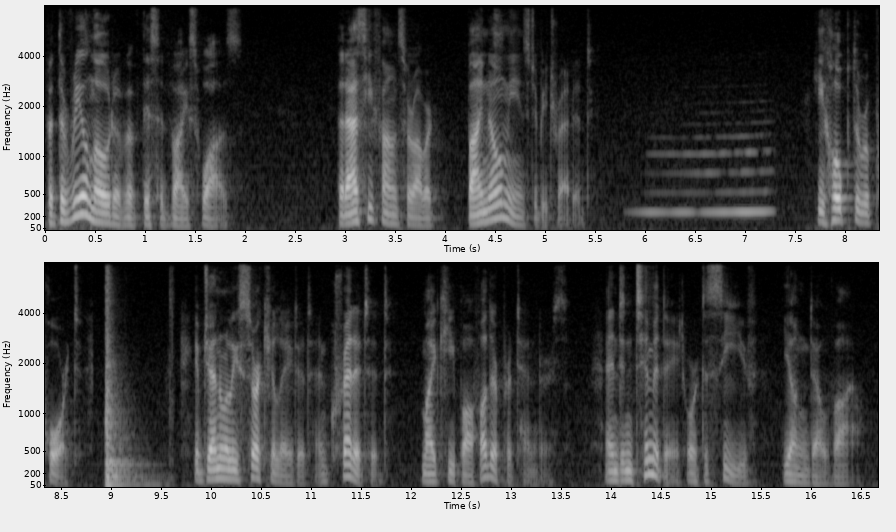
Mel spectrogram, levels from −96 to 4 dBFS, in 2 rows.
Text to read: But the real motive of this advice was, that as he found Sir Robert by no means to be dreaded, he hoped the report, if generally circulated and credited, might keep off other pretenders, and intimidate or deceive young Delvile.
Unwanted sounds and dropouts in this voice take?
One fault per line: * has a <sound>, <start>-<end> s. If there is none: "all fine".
* has a squeak, 5.8-7.3 s
* has a thud, 8.9-9.6 s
